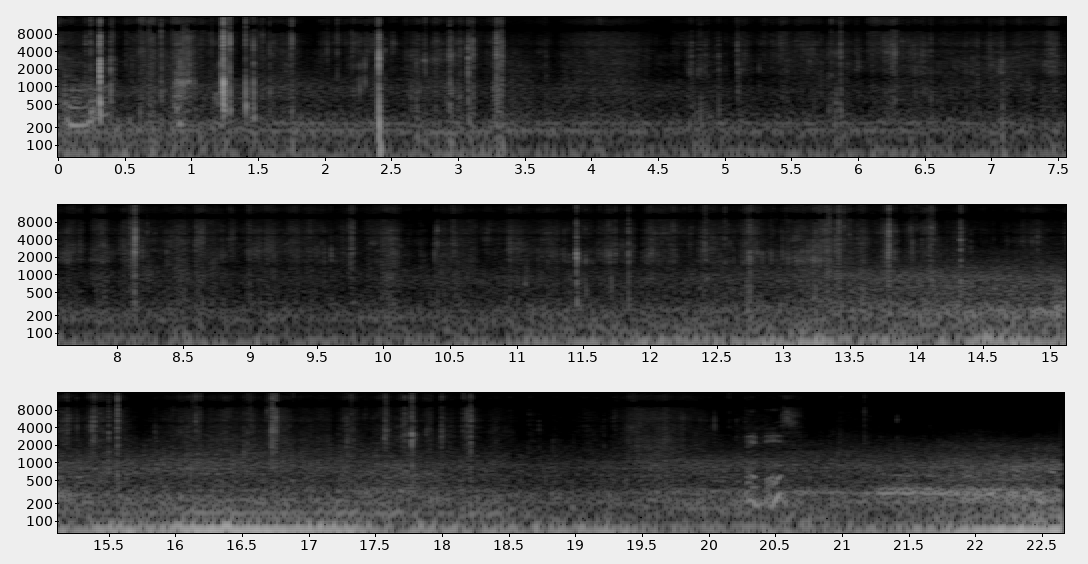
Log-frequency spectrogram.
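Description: Sterile surgical gloves being pulled on: several sharp snaps and rustles in the first few seconds, then quieter handling over a low steady hum.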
